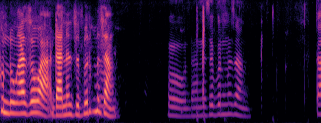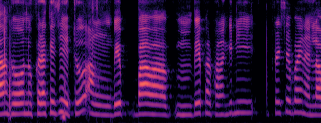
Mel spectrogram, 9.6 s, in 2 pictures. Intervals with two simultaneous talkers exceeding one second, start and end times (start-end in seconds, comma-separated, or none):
none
